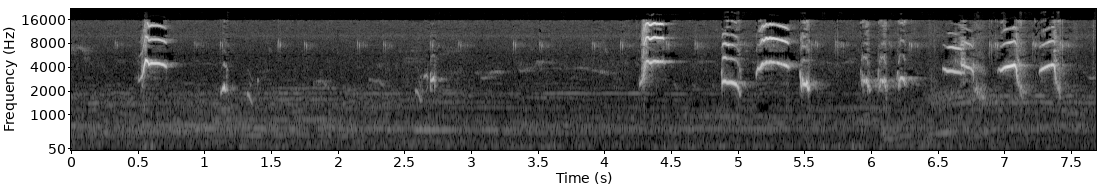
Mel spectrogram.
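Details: White-rumped shama song played to provoke a kacer into singing and spreading its tail: sparse sharp whistles and chips, then a quicker run of high clipped notes near the end, over steady low hum.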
